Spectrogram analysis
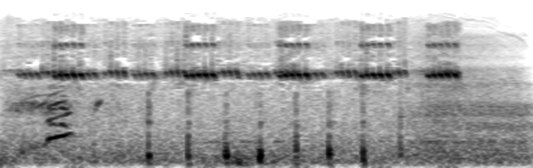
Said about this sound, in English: I finally have a cricket sound effect.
